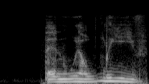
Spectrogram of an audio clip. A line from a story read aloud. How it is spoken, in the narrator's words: she said fiercely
